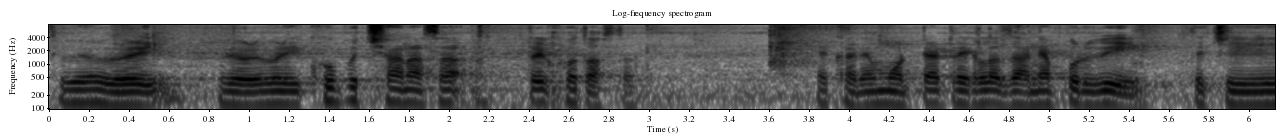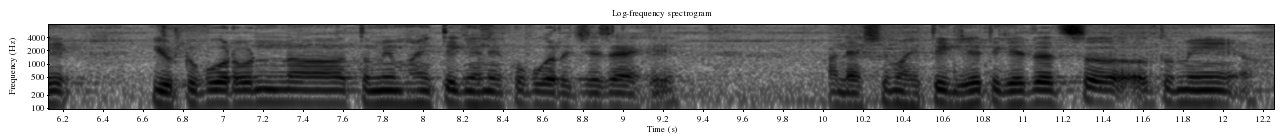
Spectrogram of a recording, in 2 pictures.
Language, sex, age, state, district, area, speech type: Marathi, male, 30-45, Maharashtra, Sangli, urban, spontaneous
